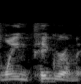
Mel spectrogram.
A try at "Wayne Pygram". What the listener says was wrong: Wayne Pygram, not Pigram.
